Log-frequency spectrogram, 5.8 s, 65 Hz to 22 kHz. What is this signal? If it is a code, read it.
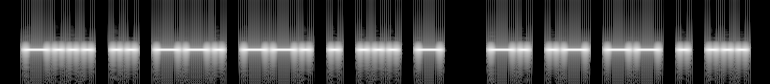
Morse code, heard as a keyed tone, about 22 wpm, 700 Hz. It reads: BIGGEST NAMES
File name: Sentences with 7-Word Phrases - 22wpm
